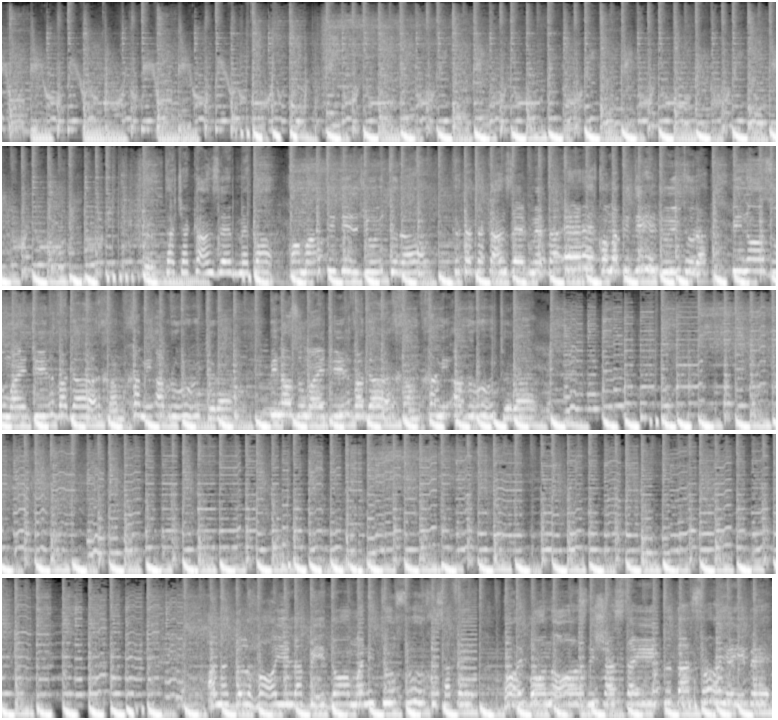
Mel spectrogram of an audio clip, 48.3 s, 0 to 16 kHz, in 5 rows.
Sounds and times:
Music: 0.0 - 48.3.

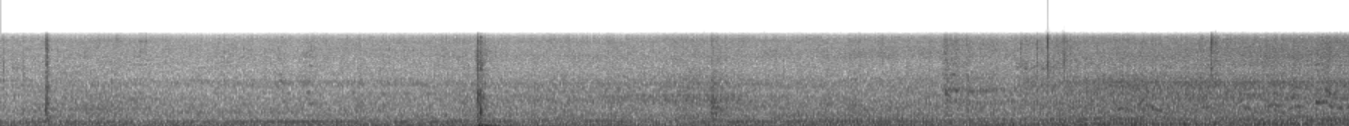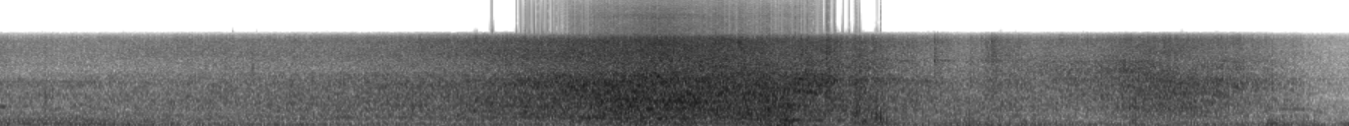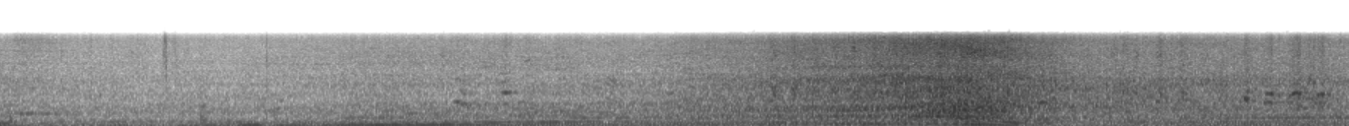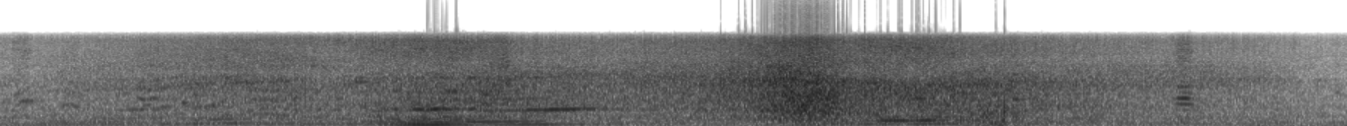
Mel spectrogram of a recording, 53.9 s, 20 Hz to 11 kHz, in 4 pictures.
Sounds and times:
Outside, rural or natural: 0.0 - 53.9
Vehicle: 0.0 - 53.9.

